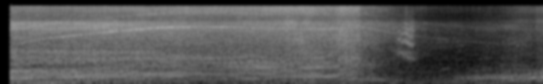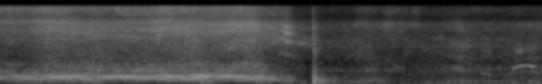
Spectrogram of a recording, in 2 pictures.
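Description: Drag-race Buick Grand National doing a smoky burnout, its engine revving hard under a rising whine, then dropping off sharply about four seconds in. The engine revs up again and pulls away, fading, with one sharp crack near the end.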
